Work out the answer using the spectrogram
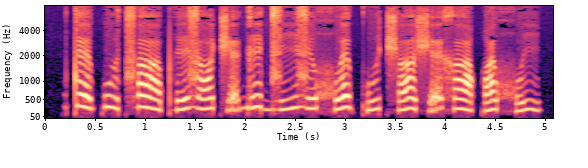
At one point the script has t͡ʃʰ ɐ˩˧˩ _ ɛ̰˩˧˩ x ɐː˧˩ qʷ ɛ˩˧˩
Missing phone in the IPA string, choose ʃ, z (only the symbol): ʃ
